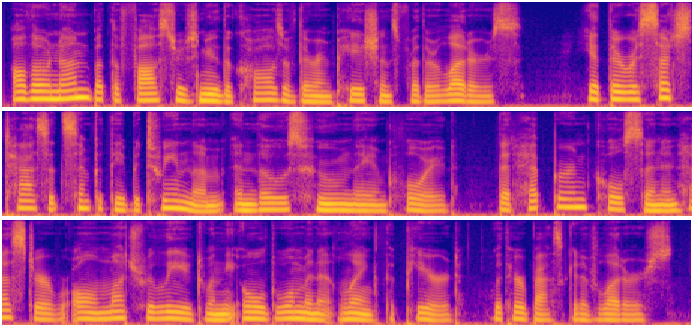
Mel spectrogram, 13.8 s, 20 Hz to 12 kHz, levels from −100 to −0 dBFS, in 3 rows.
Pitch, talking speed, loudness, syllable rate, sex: 165 Hz, 210 wpm, -17 LUFS, 5.7 syllables/s, female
